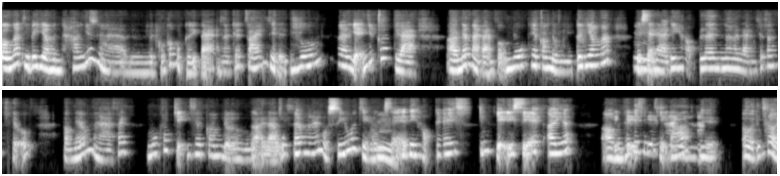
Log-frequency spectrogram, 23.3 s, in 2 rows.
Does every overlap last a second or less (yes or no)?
no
